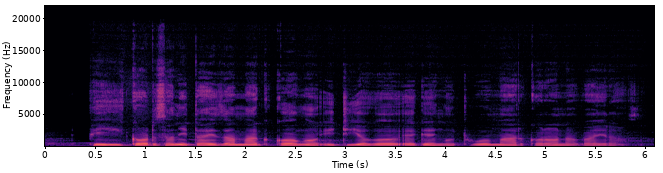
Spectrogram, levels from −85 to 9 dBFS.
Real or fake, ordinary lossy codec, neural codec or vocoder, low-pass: real; none; none; 19.8 kHz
